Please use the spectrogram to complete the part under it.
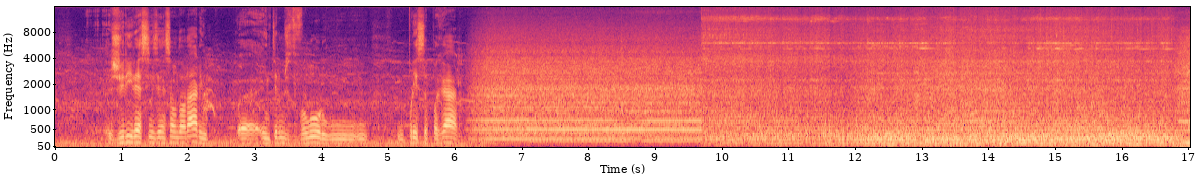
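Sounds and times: deck machinery running: 0:06.1 - 0:17.0.

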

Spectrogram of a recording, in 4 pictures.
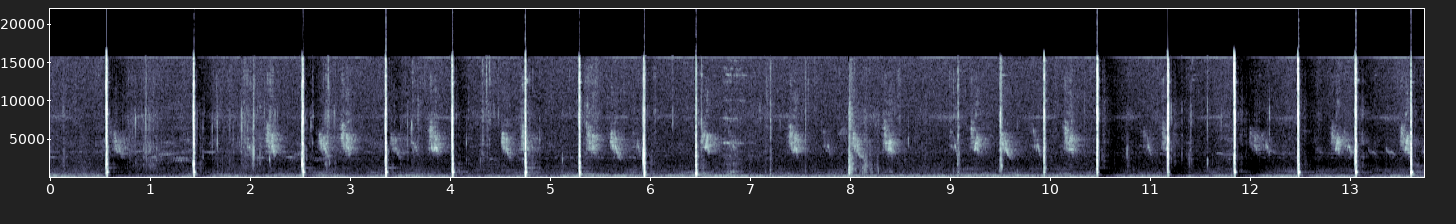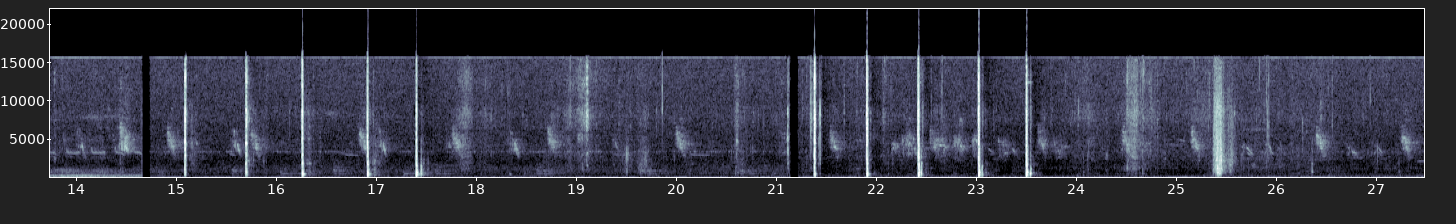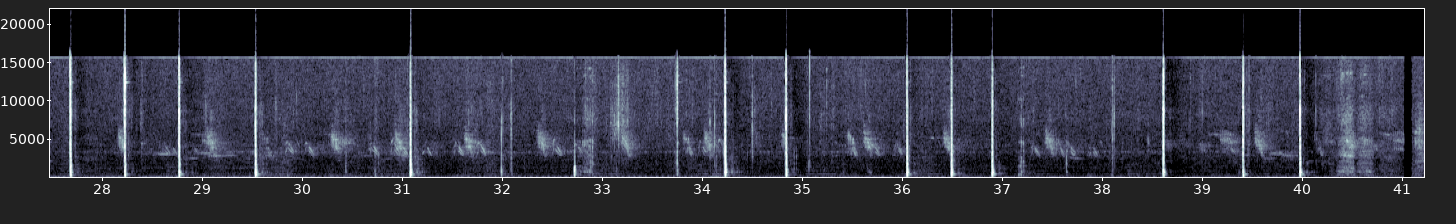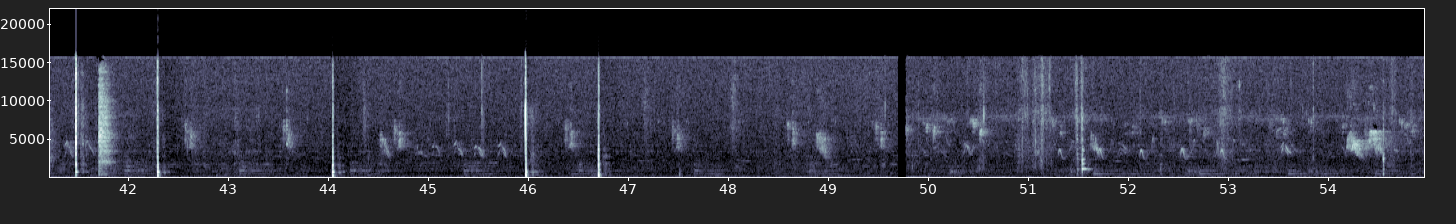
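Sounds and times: cleaver chopping on wooden block: 0:00.5 - 0:00.8, 0:01.4 - 0:01.7, 0:02.5 - 0:06.6, 0:09.9 - 0:13.8, 0:15.0 - 0:17.6, 0:21.3 - 0:23.7, 0:27.6 - 0:29.8, 0:31.0 - 0:31.3, 0:32.7 - 0:33.0, 0:33.7 - 0:35.1, 0:36.0 - 0:37.4, 0:38.6 - 0:38.8, 0:39.4 - 0:40.6, 0:41.4 - 0:42.5, 0:44.0 - 0:44.2, 0:45.9 - 0:46.9.

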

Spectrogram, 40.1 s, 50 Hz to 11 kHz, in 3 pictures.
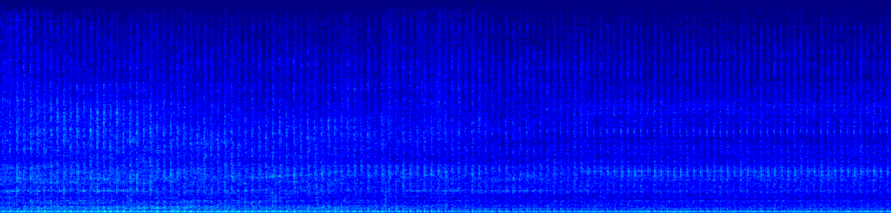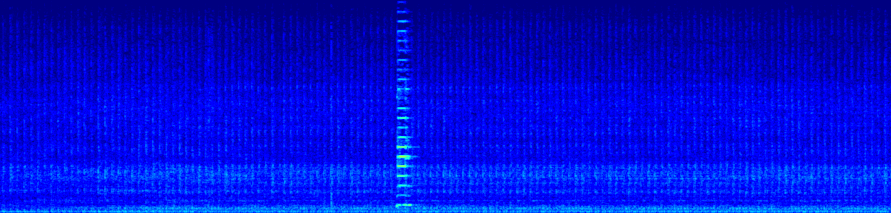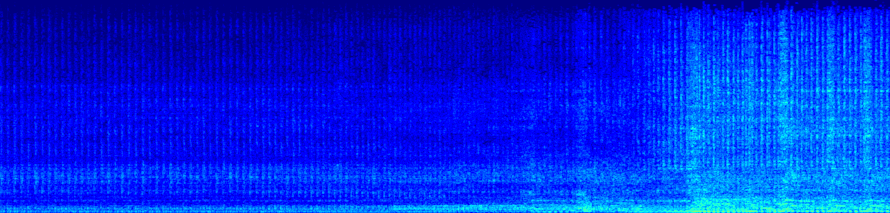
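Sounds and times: scooter engine idling and revving: 0:00.0 - 0:40.0
short horn beep: 0:19.3 - 0:19.7.

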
